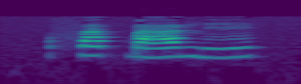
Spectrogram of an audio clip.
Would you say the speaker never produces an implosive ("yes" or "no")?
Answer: no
